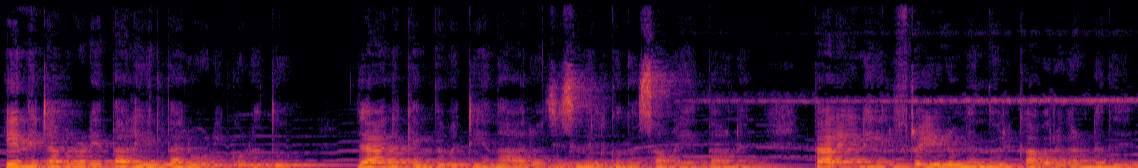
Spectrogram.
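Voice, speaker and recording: Soft-voiced woman reading a story. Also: mid-range voice. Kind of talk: read-aloud romance story narration. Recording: echoey reverberant room with faint music.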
